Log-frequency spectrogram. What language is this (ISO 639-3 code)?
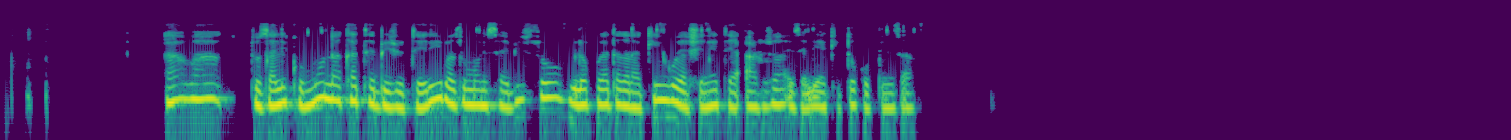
lin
